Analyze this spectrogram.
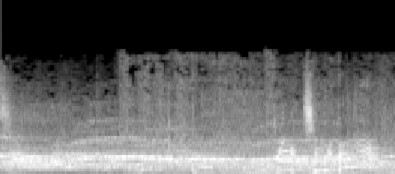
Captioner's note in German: Jubel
